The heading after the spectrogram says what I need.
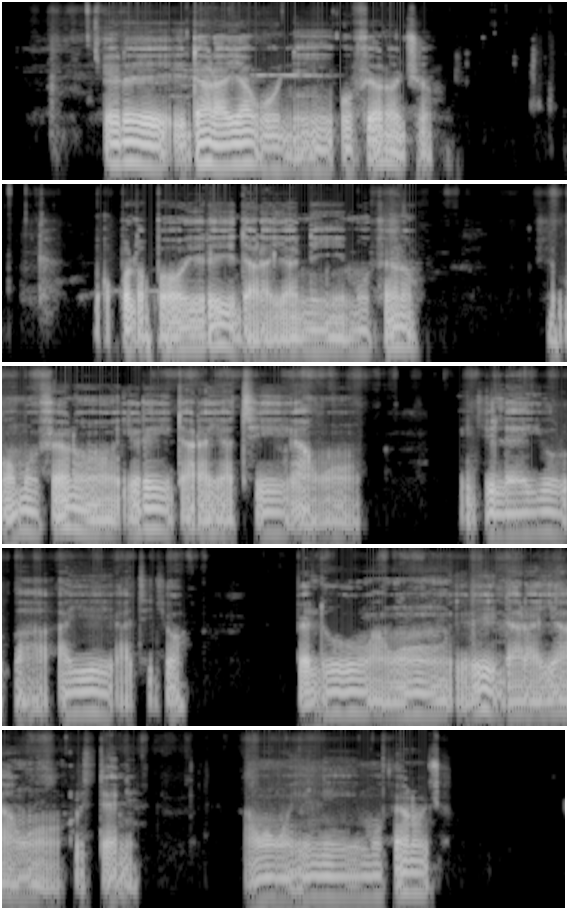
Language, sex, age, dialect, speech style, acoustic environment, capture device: Yoruba, male, 35-44, Nigeria - Lagos Yoruba, relaxed; happy, nature; people talking, mobile / Linux / Chrome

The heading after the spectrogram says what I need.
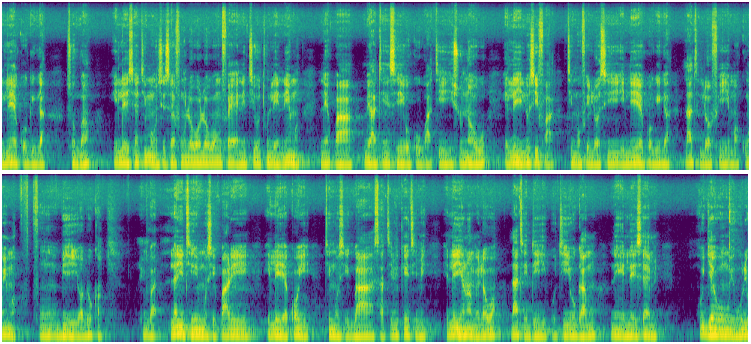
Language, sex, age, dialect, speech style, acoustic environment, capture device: Yoruba, male, 35-44, Nigeria - Lagos Yoruba, happy; relaxed; excited; focused, silence, mobile / Linux / Chrome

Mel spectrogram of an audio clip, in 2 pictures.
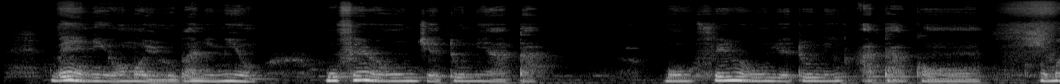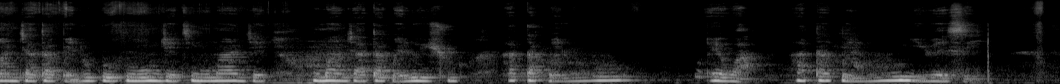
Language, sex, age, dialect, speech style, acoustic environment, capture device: Yoruba, male, 18-24, Nigeria - Lagos Yoruba, happy, silence; appliances, mobile / Linux / Chrome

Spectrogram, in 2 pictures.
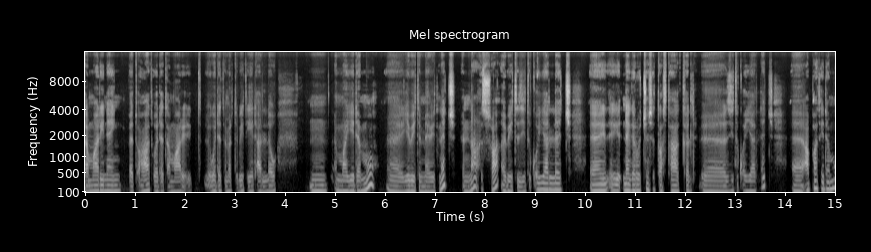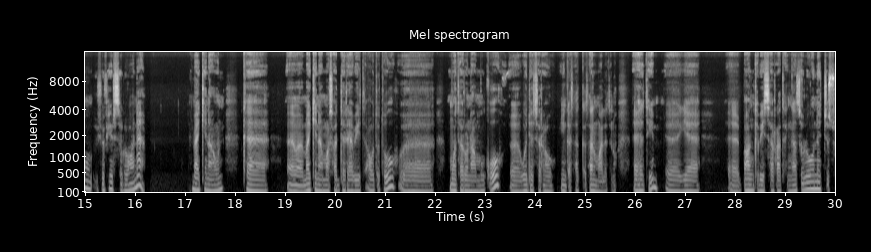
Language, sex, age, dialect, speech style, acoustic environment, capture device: Amharic, male, 18-24, Ethiopia - Gojjam, relaxed; happy; focused, silence, mobile / Linux / Chrome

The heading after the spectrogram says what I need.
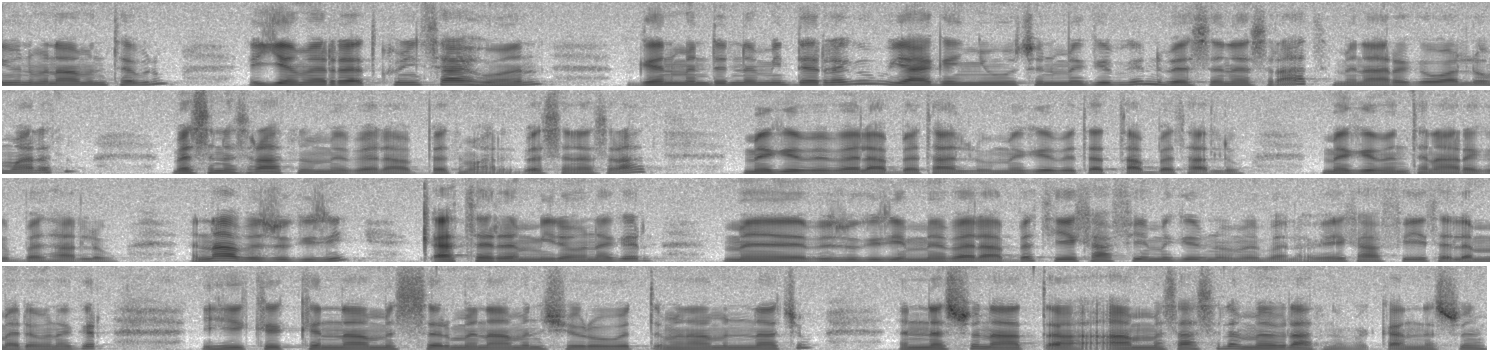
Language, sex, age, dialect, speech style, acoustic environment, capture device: Amharic, male, 18-24, Ethiopia - Addis Ababa, relaxed; focused, nature; appliances, desktop / Windows / Chrome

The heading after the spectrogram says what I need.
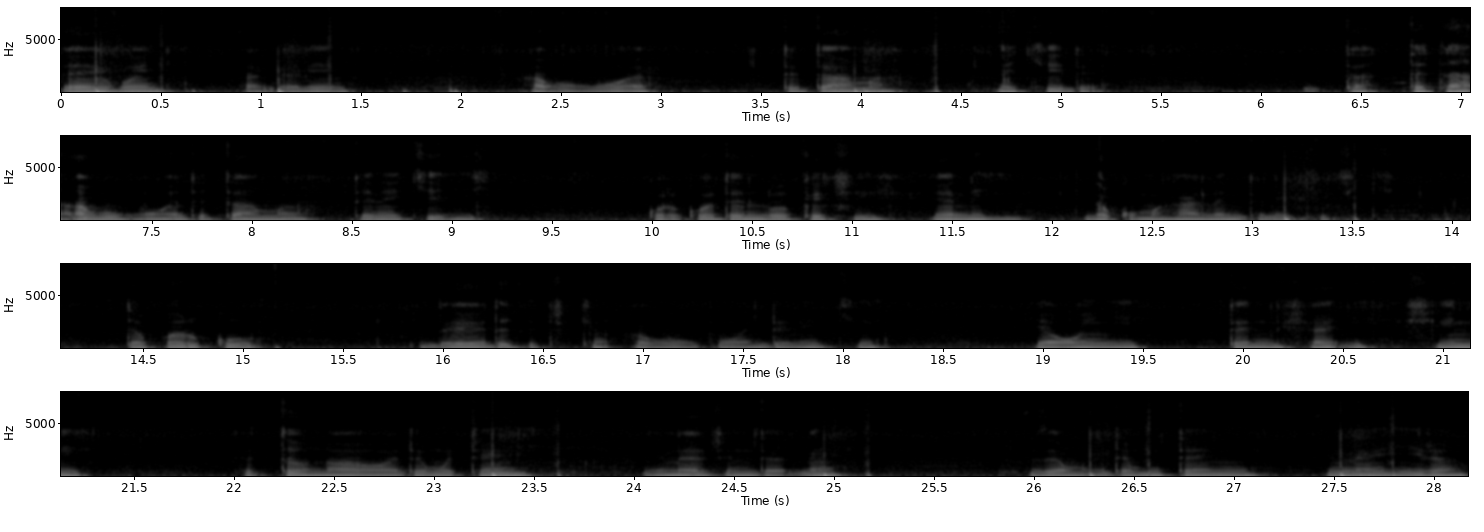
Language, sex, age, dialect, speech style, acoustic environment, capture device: Hausa, male, 18-24, Nigeria - Kano, relaxed, nature, mobile / Linux / Chrome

